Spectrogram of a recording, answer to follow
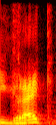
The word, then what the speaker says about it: Y: c'est la lettre grec le village d'IG on prononce i hein le nom de la ville mais ça s'écrit y une seule lettre dans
